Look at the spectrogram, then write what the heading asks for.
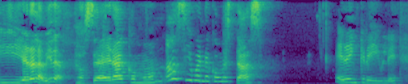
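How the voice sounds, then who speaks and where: A woman's high-pitched voice at a moderate pace, with very wide swings in pitch. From Ecuador. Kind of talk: personal monologue. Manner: animated.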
